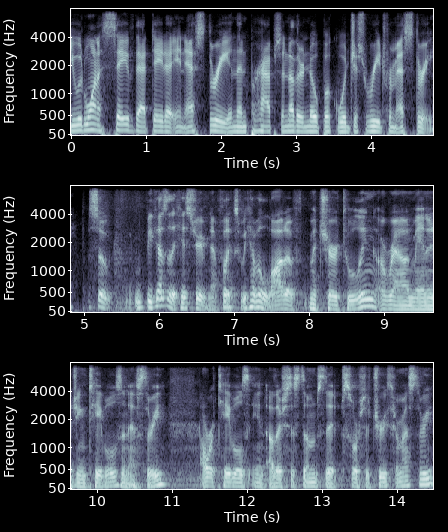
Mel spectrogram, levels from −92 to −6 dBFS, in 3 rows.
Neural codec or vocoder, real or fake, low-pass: none; real; 7.2 kHz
